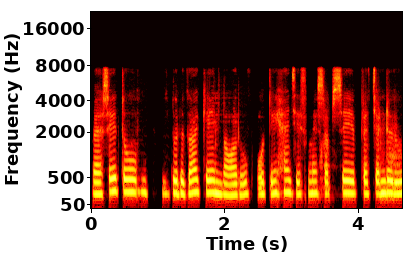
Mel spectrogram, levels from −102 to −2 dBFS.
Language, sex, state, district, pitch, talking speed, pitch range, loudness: Hindi, female, Uttarakhand, Uttarkashi, 215 Hz, 165 wpm, 210-225 Hz, -26 LUFS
